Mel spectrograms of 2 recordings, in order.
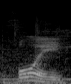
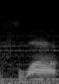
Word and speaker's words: Foie: You know the fire spells, I called them foie for so long, like foie gras or something. I thought it was like overtly French, but apparently it's pronounced foy.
